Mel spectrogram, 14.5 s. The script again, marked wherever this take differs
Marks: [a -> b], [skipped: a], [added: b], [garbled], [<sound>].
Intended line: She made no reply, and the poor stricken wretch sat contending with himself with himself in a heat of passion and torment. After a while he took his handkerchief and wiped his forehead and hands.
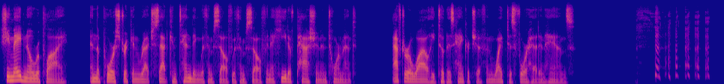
She made no reply, and the poor stricken wretch sat contending with himself with himself in a heat of passion and torment. After a while he took his handkerchief and wiped his forehead and hands. [laugh]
